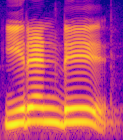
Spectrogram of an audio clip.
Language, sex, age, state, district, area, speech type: Tamil, female, 30-45, Tamil Nadu, Cuddalore, rural, read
